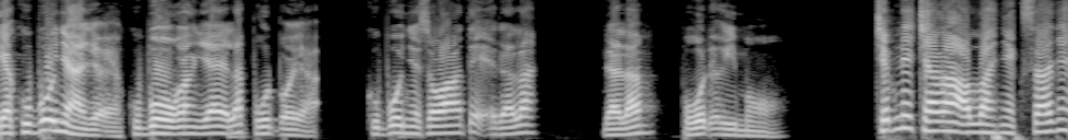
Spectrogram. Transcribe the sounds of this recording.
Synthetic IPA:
jakuboɲad͡ʒoʔja̰kubooɾaŋd͡ʒailahpuʊt̪̚boja̰ʔ | kuboɲasoaŋt̪ɛʔadalah | dalam | puʊt̪̚rimo̰ | t͡ʃəp̚nɛt͡ʃaɾaːlːahɲɛksaɲa

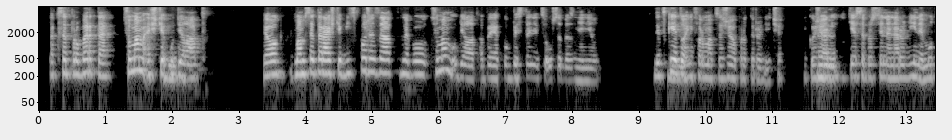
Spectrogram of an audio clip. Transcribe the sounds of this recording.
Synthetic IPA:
t̪aksɛpɾo̞bɛɾt̪ɛt͡so̞maːmʔɛʃcɛʔuɟɛlat̪ | jo̞maːmsɛt̪ɛɾajɛʃcɛviːt͡spo̞rɛzat̪̚nɛbo̞t͡so̞maːmuɟɛlat̪ʔabɪjako̞bɪst̪ɛɲɛt͡sousɛbɛzmɲɛɲɪlɪ | vdɪt͡skɪjɛt̪o̞ʔɪnfo̞ɾmat͡sɛʒɛjo̞pɾo̞t̪ɪɾo̞ɟɪt͡ʃɛ | jako̞ʒɛiicɛsɛpɾo̞scɛnɛnaɾo̞ɟiːnɛmo

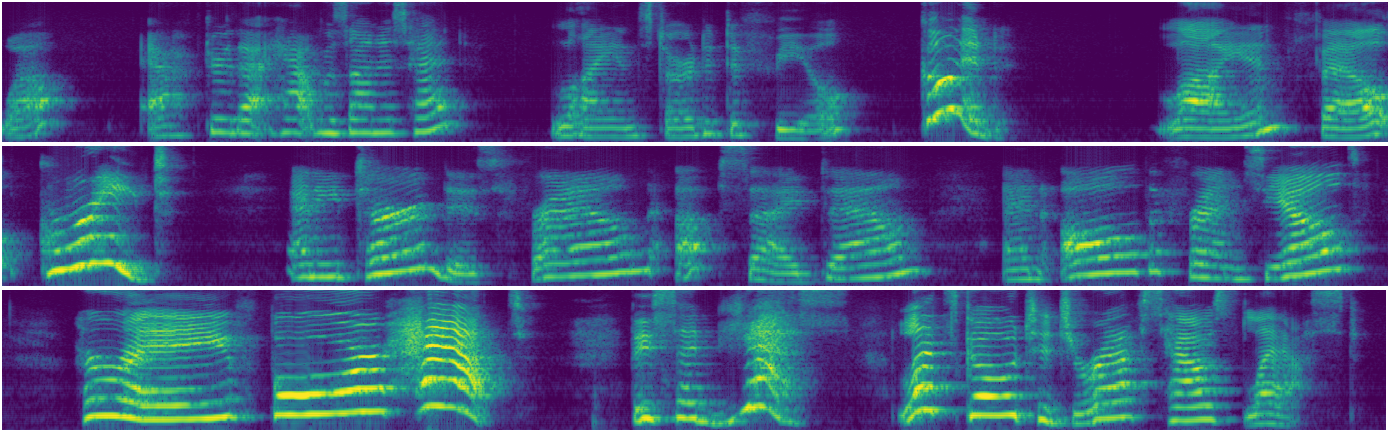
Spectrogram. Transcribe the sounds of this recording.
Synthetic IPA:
wɛlˠ | ʔæftə˞ðɨ̰t̚ɦæʔ̚wʌzn̩ɨz̥hɛd̥ | laɪɨ̃nstɑɹɾɨd̚tɨfilˠ | ɡ̥ʊd | laɪɨ̃nfɛlˠt̚ɡ̥ɹeɪt | ɨ̃nitʰɜ̃˞nd̥̚ɪz̥fɹãʊ̃nʌpsaɪdãʊ̃n | ʔɨ̃nɔlˠðɨfɹɛ̃ndz̥jɛlˠd̥̚ | hə˞eɪfə˞hæt̚ | ðeɪsɛd̚jɛs | lətsɡ̥oʊɾɨdɹæfshaʊslæst

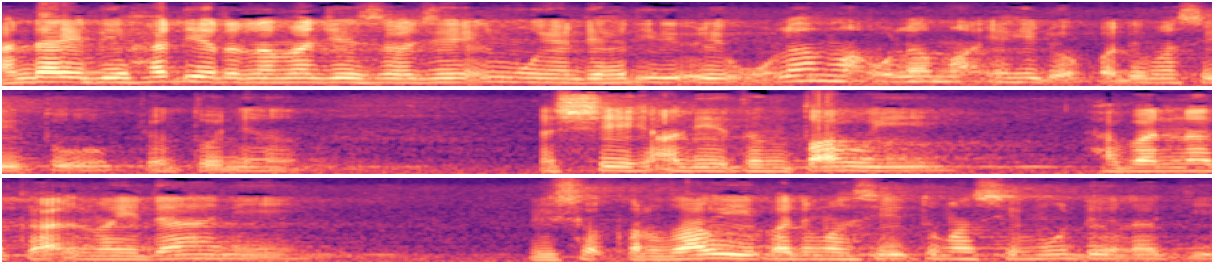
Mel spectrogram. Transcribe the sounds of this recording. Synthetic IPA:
ʔandajdiɦadɪrdalahmad͡ʒlɪs̬mad͡ʒlɪsḭlmujaŋdiɦadiɾiʔo̰lehṵlama̰ʔulama̰ʔjaŋɦidʊʔpːadamasait̪ut͡ʃɔnt̪ɔhɲa | aʃeha̰lit̪ənt̪awihabanːaka̰ʔa̰lmajdanḭ | bisuʔkərd̪awipadamasait̪umasɪhmudəla̰ɡi

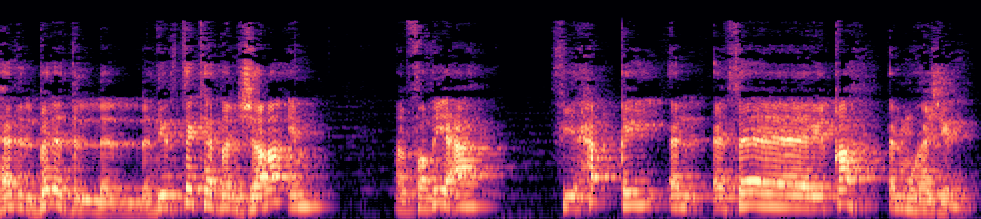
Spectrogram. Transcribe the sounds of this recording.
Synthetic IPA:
hæd̪əlbælæd̪llːæd̪iɾˤt̪akabælʒɑɾˤɑːʔəm | ʔəlfɑd̪ˤiʕa | fiħɑqːəlʔæfæɾɪqɑhəlmʊɦæʒɪɾḭːn

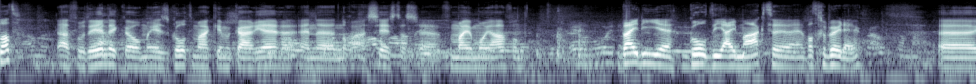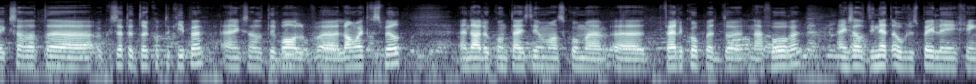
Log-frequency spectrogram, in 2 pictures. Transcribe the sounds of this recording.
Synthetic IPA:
dɑt | jaːtfuːtɪːɹləkɔmɪːstəɡoːlˠtəmaːkənɪnməkarijɛːɾəʔɛnnɔχnasɪstdɔtɪsfoːɹmɛjənmoːjəaːvɔnt | bɛjdiɡoːlˠdijɛjmaːktʋɑtχəbøːtdɛɹ | əɪksɑχdɔtksɛtədrøkɔp̚dəkipə | ɛnɪksɑχdɔt̚dɪbɔlˠlɑŋʋɛɹtχəspɪːlˠtʔɛndaːɹdoːɹkɔntɛjstɪməmɑnskoməfɛdəɹkopədonaːɹv̥oːrəɛnɪksɑχdɑtdinɛtowvəɹdəspeːləɦenχɪŋ

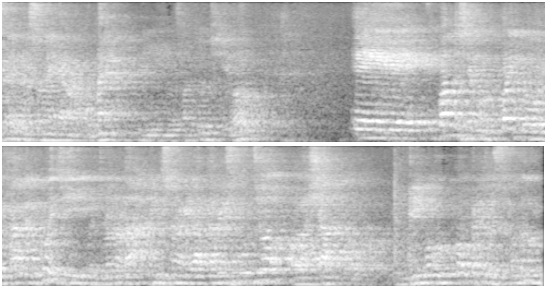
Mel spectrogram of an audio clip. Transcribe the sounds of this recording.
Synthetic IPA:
salepersoːneɛɾanakomːekwind̪iɔfːat̪ːod͡ʒiːɾo | eːkːwand̪os̬jamopɔjkorifamild̪ued͡ʒiked͡ʒornolakwinisoːnoarivaːt̪arːifuːd͡ʒoɔlːaʃːaːt̪o | ilpɾiːmoɡɾupːopːeɾiod̪osekond̪oɡɾu

